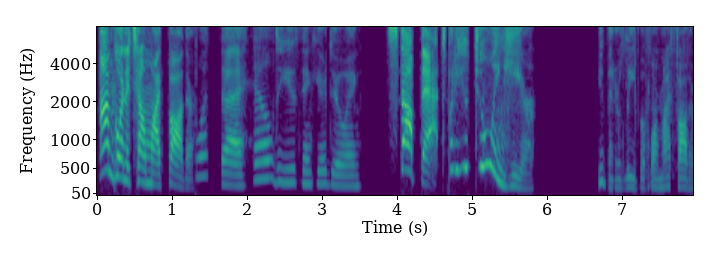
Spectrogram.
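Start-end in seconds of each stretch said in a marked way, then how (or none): 1.3-3.5 hushed, affronted demand; hushed indignation. Acted. Intruder while father sleeps. 3.9-5.9 high-pitched, indignant protest; startled, indignant challenge; alarmed scolding. Acted. Confronts an intruder.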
